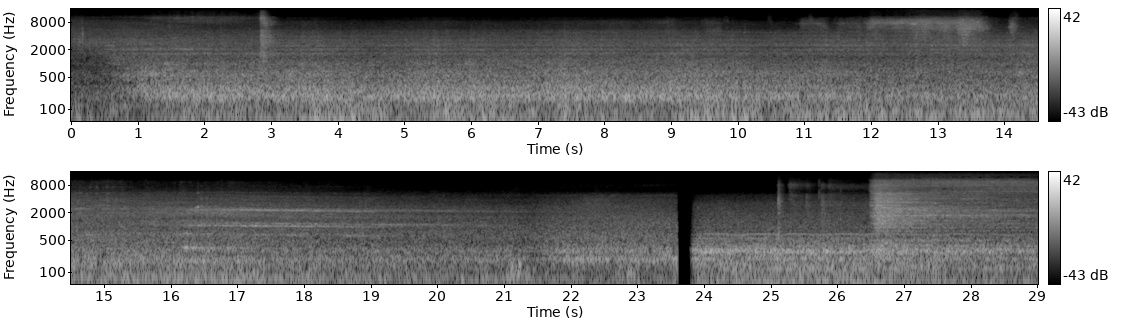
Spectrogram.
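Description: Trains at a railway station: a train's continuous heavy rumble, with a faint high whine slowly falling in pitch about halfway through. After a brief dropout about three-quarters through, another train's rumble follows, with a loud hiss near the end.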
